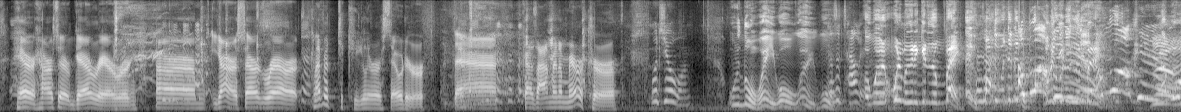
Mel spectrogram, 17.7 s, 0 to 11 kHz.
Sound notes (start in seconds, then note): 1.7 laughs; 14.7 shouts in gibberish; 15.0 speaks in gibberish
